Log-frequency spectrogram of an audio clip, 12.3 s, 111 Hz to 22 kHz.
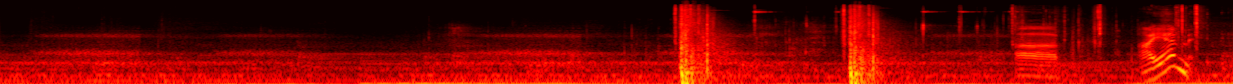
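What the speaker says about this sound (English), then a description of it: "I am shooting at him, right?" Two loud, sharp gunshots fired at an enemy in the Silent Hill 2 Remake video game, well apart from each other, over a steady low rumbling ambience.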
